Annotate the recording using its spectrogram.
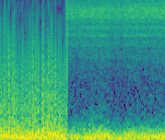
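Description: Breath blown directly onto a Rode VideoMicro shotgun microphone, heard through that microphone as loud wind-blast noise. At first, with the capsule bare, it is a full, hissy rush. About a second in it changes to a duller, lower rumble with the furry dead-cat windscreen fitted, which cuts much of the hiss.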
